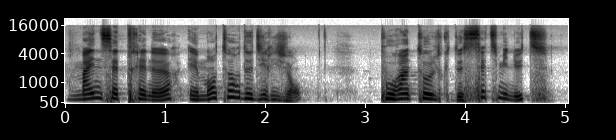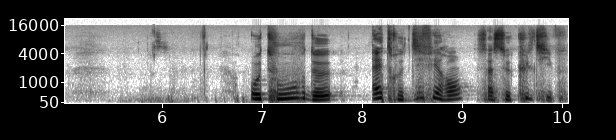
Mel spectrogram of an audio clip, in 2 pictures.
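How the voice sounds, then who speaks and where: A woman's voice: mid-range voice, warm tone. A woman co-hosting a conference, formally introducing the next speaker. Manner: slow, formal announcing. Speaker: event co-host.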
